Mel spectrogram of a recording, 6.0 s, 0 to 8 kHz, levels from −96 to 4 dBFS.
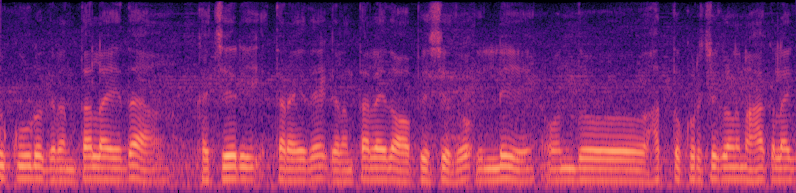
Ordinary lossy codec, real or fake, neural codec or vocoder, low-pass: none; real; none; none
